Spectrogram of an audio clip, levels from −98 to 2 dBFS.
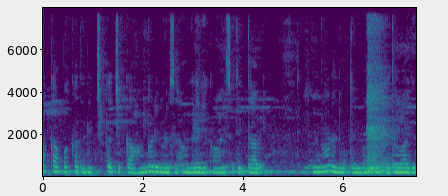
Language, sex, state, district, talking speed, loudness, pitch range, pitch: Kannada, female, Karnataka, Dakshina Kannada, 90 wpm, -34 LUFS, 200-220 Hz, 205 Hz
